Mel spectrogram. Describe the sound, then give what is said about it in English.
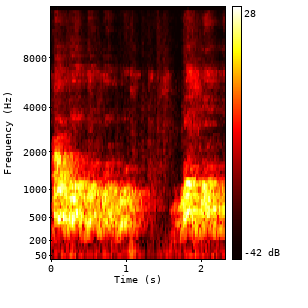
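A dog named Milo barks loudly in a rapid, continuous burst, briefly dropping off partway through before starting up again with the same intensity. “Top dog security.”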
